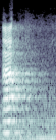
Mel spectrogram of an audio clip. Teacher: kalau ain itu masih ada aliran suaranya A. A jadi enggak langsung putus ya.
